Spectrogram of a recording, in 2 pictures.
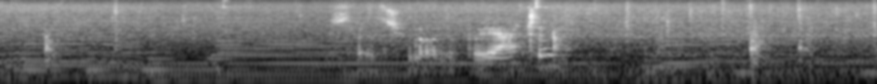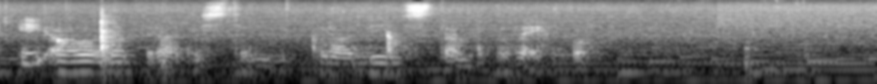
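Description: Chopped onion sizzling softly in oil in a nonstick frying pan. About halfway through, a wooden spoon stirs it, with scraping strokes against the pan.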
